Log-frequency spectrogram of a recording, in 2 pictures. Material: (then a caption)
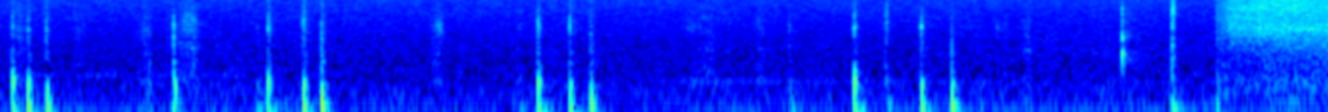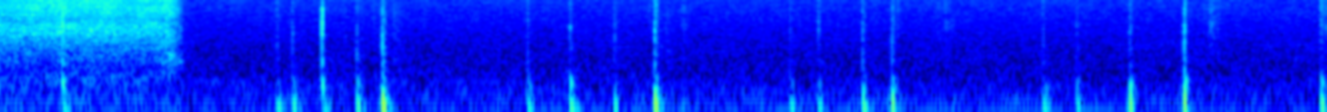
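Cardboard. Long yellow-painted nails slowly tap and scratch the pink-and-white printed cardboard cover of a paperback book held upright beside the mic. Soft, short, low taps are spaced out across the clip, broken midway by a steady, hissy scratch lasting about a second. A faint low hum sits underneath throughout.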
